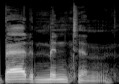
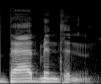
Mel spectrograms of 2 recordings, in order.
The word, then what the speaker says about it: badminton: I just want to make sure that you are pronouncing it badminton. There is an N there. – Yes, badminton. You're right. – Okay. Because a lot of people just bulldoze right over that N.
